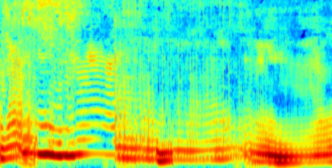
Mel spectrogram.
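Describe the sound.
A loud buzzing raspberry blown with the lips into a microphone, imitating a fart, sustained for about three seconds with wavering pitch.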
